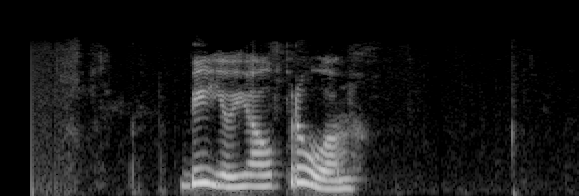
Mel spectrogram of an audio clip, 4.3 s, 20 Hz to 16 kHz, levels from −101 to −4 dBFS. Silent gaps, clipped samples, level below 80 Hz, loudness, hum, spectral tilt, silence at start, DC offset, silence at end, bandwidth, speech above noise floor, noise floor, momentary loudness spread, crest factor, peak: none; under 0.1%; -70 dBFS; -30 LUFS; none; -8.5 dB/octave; 1.35 s; under 0.1%; 1.7 s; 6.4 kHz; 51 dB; -80 dBFS; 15 LU; 18 dB; -16 dBFS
